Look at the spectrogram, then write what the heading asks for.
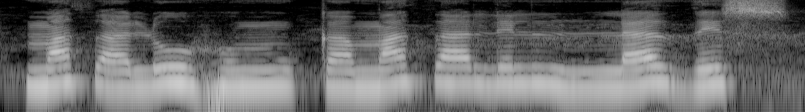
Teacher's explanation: Don't stretch zama on lam and ha. And read this ha from the last part of your throat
